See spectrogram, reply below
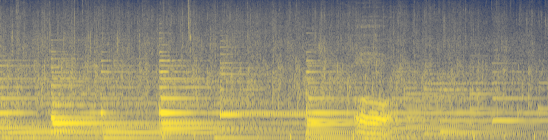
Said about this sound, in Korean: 우리 박수와 우리의 중심을 담아서 하나님 앞에 영광의 박수 드리겠습니다.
